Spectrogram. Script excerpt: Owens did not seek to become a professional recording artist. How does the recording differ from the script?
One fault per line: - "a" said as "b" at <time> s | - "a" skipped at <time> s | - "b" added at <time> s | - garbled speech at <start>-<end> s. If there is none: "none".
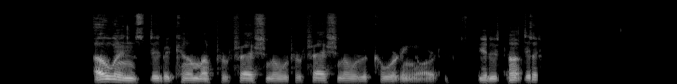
- "not seek to" skipped at 1.6 s
- "professional" added at 2.8 s
- garbled speech at 4.8-5.4 s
